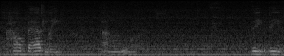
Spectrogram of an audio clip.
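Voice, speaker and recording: A woman with a fairly low pitch speaks in a monotone, flat intonation over noticeable background noise. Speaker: high school secretary. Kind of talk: interview answer, recalling the 1960s for a student project. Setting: school interview, recorded on video.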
